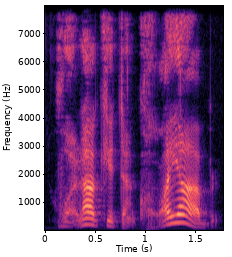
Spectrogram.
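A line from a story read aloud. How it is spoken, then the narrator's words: Grumbled. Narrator (French): grommela-t-il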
